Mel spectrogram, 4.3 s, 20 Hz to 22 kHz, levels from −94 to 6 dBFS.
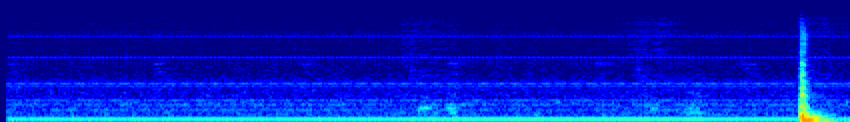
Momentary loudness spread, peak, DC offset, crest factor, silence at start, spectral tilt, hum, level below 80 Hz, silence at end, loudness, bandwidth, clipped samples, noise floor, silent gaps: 10 LU; -10 dBFS; under 0.1%; 30 dB; 4 s; -7.5 dB/octave; none; -42 dBFS; 0.1 s; -34 LUFS; 11.5 kHz; under 0.1%; -60 dBFS; none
